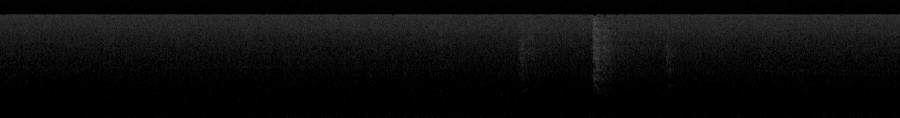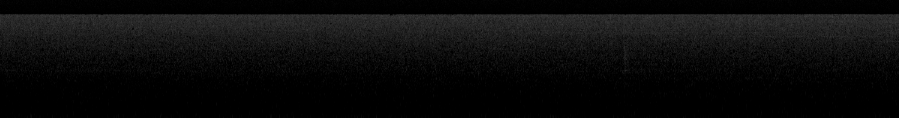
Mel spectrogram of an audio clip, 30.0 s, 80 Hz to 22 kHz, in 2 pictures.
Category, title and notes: Soundscapes > Indoors
ANVSN0005 ROOMTONE#1
Noche. Interior: Cocina de un departamento en la ciudad. Tranquilo. Grabado con un Moto g32 Producido en Tucumán, Argentina, en 2025 Night. Interior: City appartment kitchen. Quiet. Recorded on Moto g32 Produced in Tucumán, Argentina, in 2025
kitchen, roomtones, night, roomtone, department, quiet, interior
